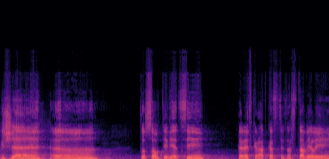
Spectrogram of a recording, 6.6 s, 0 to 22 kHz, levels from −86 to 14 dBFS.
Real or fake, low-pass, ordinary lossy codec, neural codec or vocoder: fake; 14.4 kHz; Opus, 16 kbps; vocoder, 48 kHz, 128 mel bands, Vocos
